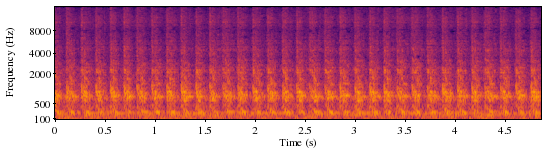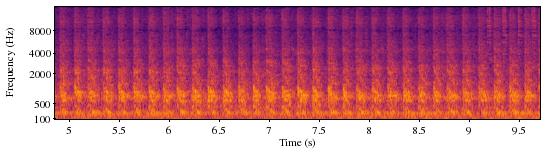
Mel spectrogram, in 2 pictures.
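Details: 12-valve Cummins diesel in a '75 International, just fitted with new injectors, lines tightened after bleeding: steady starter churn at about three pulses per second, never catches. Owner suspects more bleeding needed or a bad pump.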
